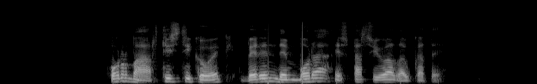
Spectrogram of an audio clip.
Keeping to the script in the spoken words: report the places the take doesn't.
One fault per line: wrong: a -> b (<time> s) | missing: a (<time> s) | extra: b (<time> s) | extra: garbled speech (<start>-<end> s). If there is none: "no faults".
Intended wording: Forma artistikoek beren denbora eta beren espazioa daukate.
missing: eta beren (3.2 s)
